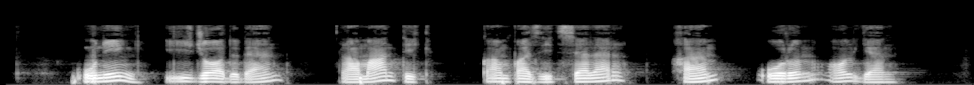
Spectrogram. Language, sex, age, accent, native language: Uzbek, male, 25-34, Xorazm, Uzbek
